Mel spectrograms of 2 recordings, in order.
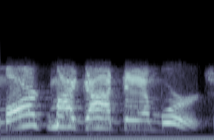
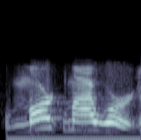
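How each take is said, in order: First: "Mark" punched, slower and louder; emphatic warning. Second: Said in the usual way. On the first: Shown as a demonstration. Host warning viewers of a crash, slow emphatic stress on "Mark". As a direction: lean hard on "Mark my goddamn words".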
